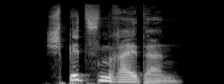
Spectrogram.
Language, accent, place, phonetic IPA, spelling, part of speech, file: German, Germany, Berlin, [ˈʃpɪt͡sn̩ˌʁaɪ̯tɐn], Spitzenreitern, noun, De-Spitzenreitern.ogg
- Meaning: dative plural of Spitzenreiter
